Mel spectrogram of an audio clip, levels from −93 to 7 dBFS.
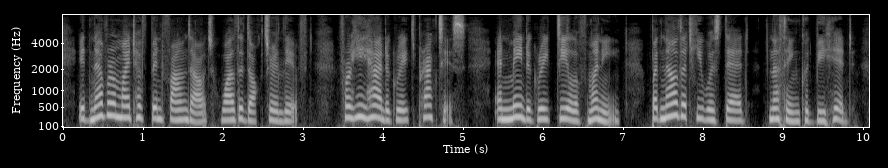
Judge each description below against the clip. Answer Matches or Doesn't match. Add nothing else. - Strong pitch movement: Doesn't match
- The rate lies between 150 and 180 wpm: Doesn't match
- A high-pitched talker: Matches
